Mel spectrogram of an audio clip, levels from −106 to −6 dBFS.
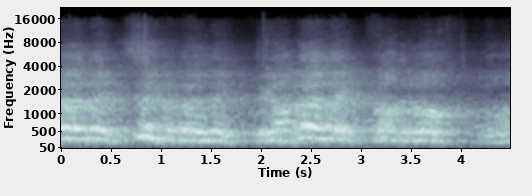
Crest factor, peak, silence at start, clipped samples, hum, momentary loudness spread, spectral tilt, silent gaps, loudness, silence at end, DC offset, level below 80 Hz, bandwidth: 16 dB; -2 dBFS; 0 s; under 0.1%; none; 8 LU; -5.5 dB/octave; none; -18 LUFS; 0 s; under 0.1%; -58 dBFS; 14.5 kHz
